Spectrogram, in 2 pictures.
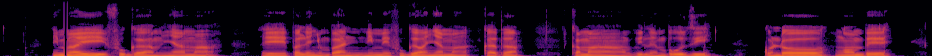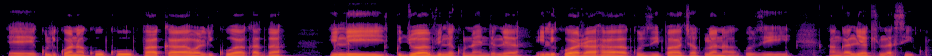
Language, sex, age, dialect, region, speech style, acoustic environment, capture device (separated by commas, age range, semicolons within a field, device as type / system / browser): Swahili, male, 25-34, Kenya - Nairobi Sheng-influenced, Kenya, happy, silence, mobile / Linux / Chrome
